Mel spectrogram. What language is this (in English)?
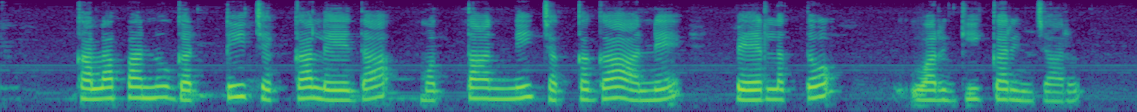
Telugu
